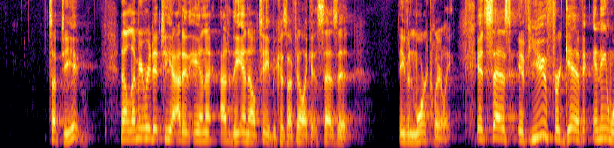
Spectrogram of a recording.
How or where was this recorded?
large echoing room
